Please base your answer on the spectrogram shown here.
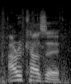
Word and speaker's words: Arakaze: out the sledge of arakazee struggle to say that name quickly arikaze yeah break it down into three syllables it's only when i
